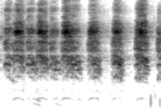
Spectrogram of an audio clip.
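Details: Helmeted guineafowl cackling on a French farm village square, noisy when someone arrives, being a territorial bird. Harsh, rasping, repeated calls about five times a second, loud and rhythmic.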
